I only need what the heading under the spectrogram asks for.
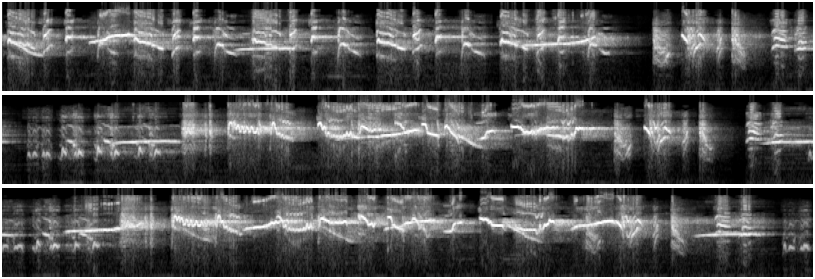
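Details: Oriental magpie-robin in full song with rich fill-in material: a nonstop stream of high whistles, twisting slurred phrases and rasping chatter, changing every second or two.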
